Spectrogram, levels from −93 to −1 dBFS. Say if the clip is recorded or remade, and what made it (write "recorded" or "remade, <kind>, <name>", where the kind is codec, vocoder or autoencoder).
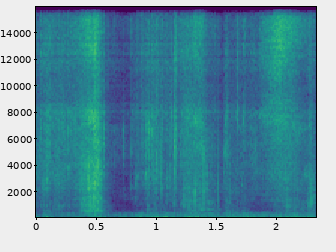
remade, codec, DAC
